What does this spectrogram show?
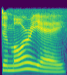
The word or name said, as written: du Maurier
